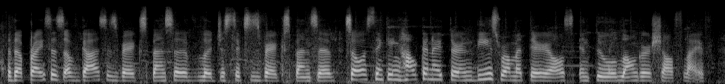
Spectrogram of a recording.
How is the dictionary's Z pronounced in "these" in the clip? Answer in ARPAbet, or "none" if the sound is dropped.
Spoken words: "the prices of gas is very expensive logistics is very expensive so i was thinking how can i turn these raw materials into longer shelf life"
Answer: S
